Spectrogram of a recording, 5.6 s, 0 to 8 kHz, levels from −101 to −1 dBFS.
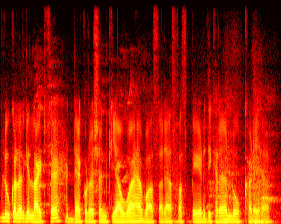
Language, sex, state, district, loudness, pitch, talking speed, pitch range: Hindi, male, Uttar Pradesh, Jalaun, -22 LUFS, 100 Hz, 215 wpm, 100-105 Hz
